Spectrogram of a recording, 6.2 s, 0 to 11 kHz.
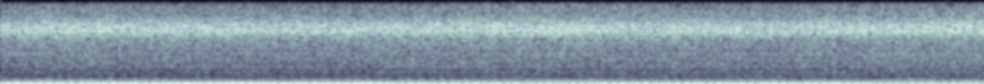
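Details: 2015+ Subaru WRX idling after CNT Racing header install with J-pipe and exhaust refitted, half a quart added; smooth steady low burble, even exhaust pulse, no leak ticking or puffing; normal idle.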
